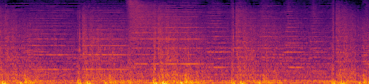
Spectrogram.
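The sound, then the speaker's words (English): Five heavy cannon shots boom out one after another, spaced irregularly over a loud, sustained full orchestra playing underneath. No voices. “Then we hear five cannon shots.”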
